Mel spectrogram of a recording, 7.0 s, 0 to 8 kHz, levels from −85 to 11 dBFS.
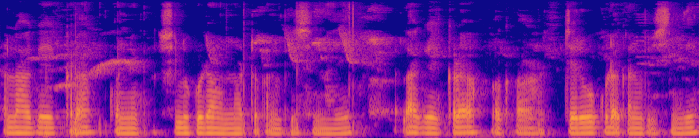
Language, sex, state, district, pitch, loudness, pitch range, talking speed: Telugu, male, Andhra Pradesh, Sri Satya Sai, 115 Hz, -18 LUFS, 110-120 Hz, 110 wpm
